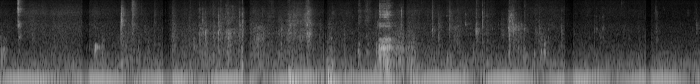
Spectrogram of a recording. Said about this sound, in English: Please do not make gross mouth noises. Don't spit it on me, please. I don't like how I still know the liquids in your mouth.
